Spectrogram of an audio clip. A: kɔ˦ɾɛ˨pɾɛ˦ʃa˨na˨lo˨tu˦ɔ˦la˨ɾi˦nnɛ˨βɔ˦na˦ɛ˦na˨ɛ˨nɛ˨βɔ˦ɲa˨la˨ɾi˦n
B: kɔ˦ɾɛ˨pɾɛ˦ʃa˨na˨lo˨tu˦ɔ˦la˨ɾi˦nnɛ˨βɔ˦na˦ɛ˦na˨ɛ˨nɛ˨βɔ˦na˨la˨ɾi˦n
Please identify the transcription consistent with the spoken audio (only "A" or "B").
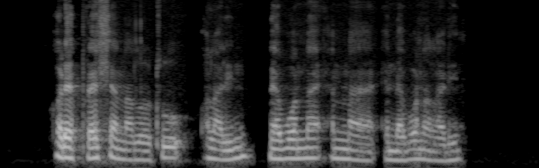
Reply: B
